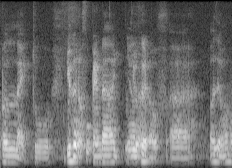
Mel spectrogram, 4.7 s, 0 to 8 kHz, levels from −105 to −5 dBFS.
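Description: Speech recording with no technical faults heard.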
